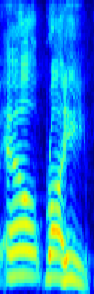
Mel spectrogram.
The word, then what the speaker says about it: El Roi: But this morning I want to share with you a descriptive term, a revelatory name of God that was used by Hagar, the name El Rahi. It's spelled E-L-R-O-I.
